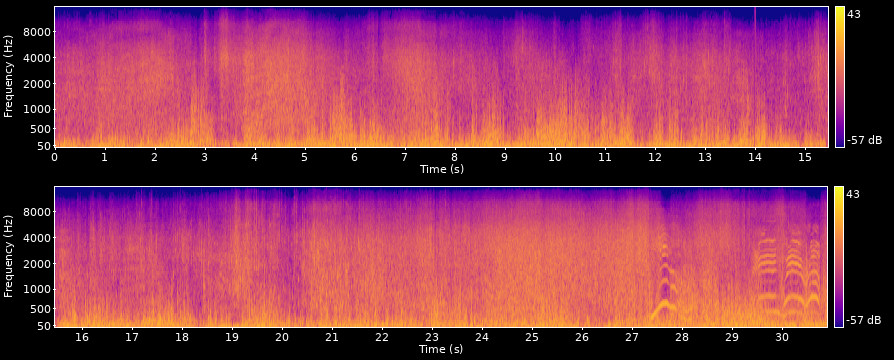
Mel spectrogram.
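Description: Wind buffeting the microphone of a body-mounted action camera, with water rushing and splashing as a kiteboard cuts across choppy sea. Near the end there are two short pitched sounds that rise and fall in pitch.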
